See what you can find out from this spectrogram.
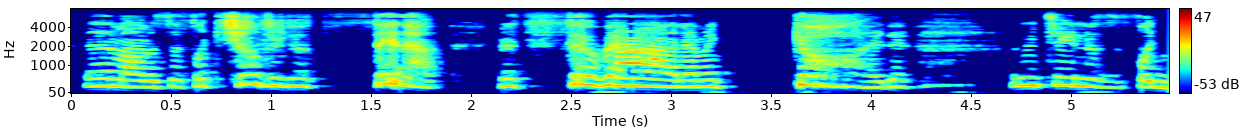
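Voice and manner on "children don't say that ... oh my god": louder, higher voice of a shocked mom; hammed-up motherly telling-off; mock scolding. Chicken mom to her swearing children, mock-scandalized scolding.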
